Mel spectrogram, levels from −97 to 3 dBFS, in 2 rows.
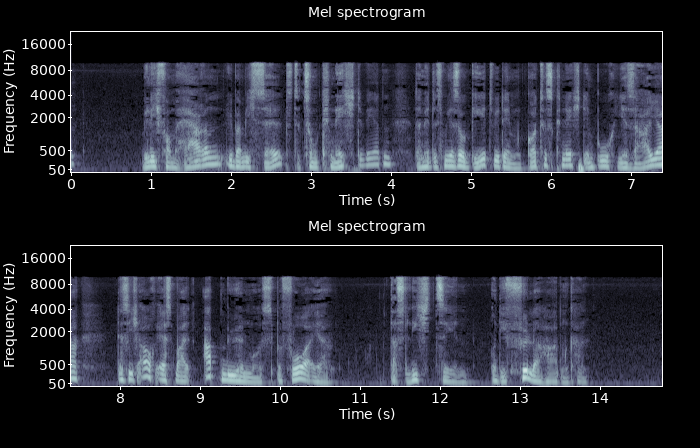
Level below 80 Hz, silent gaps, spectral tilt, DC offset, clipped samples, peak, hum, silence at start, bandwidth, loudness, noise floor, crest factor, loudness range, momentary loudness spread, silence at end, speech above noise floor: -44 dBFS; none; -4 dB/octave; under 0.1%; under 0.1%; -2 dBFS; none; 0 s; 10 kHz; -24 LUFS; -61 dBFS; 24 dB; 3 LU; 15 LU; 0.95 s; 35 dB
